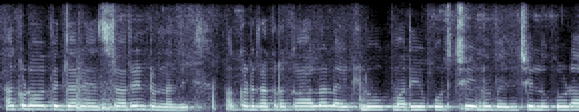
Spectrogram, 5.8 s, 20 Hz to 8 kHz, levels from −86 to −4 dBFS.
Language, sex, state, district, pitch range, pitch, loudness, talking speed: Telugu, female, Andhra Pradesh, Annamaya, 220-235 Hz, 225 Hz, -14 LUFS, 115 wpm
